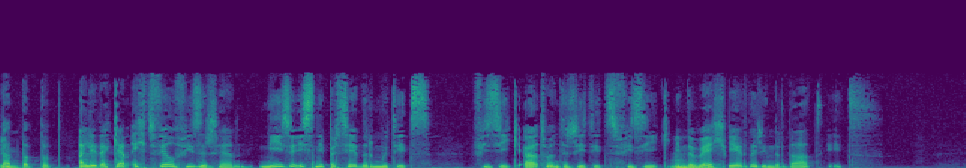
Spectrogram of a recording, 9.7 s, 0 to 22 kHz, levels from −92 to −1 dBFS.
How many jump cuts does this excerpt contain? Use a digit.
2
